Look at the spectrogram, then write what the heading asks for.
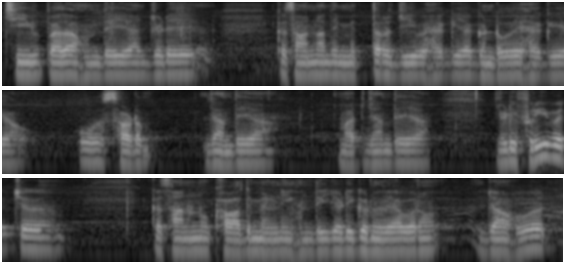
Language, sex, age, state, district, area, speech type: Punjabi, male, 30-45, Punjab, Faridkot, urban, spontaneous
